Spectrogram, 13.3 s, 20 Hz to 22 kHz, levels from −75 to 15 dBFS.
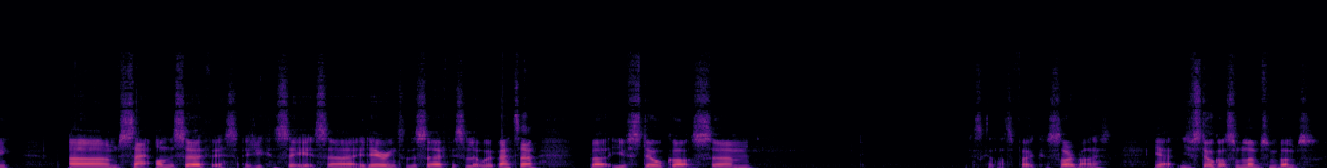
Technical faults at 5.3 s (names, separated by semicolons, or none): none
